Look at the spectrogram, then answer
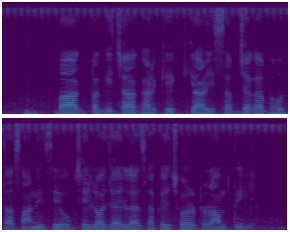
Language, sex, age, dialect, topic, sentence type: Maithili, male, 25-30, Angika, agriculture, statement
